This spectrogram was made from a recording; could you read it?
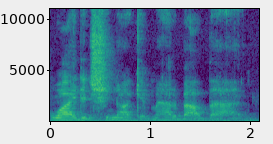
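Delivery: whispered, puzzled, baffled aside.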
